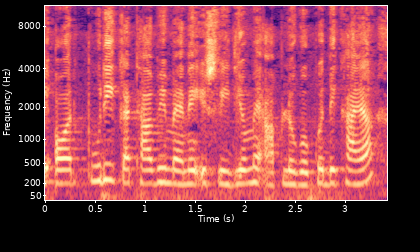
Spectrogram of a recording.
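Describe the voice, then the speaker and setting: A woman's voice with noticeable background noise. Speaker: vlogger. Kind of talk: casual vlog outro.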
